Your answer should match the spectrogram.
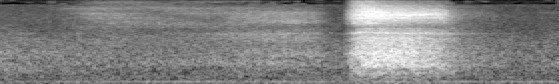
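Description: One short, sharp breath, like a sigh or snort, about a second and a half in, over a steady low room hum.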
